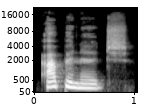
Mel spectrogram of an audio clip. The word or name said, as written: appanage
